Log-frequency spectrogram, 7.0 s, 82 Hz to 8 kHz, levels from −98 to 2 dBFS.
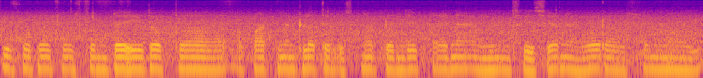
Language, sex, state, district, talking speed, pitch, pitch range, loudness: Telugu, male, Andhra Pradesh, Guntur, 75 wpm, 140 Hz, 135-145 Hz, -18 LUFS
